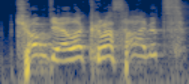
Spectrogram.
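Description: A man's voice: extremely high pitch, measured pace. An actor playing a fussy, effusive old landowner father who rambles tearfully in a comic radio play. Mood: impatient, coaxing. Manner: gushing, tearful, rambling with pet phrases. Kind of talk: stage comedy acting in a radio play.

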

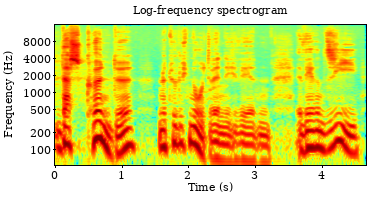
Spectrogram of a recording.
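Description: An actor playing a smug, courteous older gentleman crook in a radio play, with unctuous, hesitant euphemisms and relish in his words. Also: fairly low pitch, big pitch swings, slow pace, breathy edge, exaggerated voice. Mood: smooth, scheming.

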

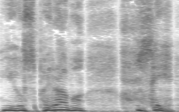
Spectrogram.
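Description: Reader playing elderly male friar in a literary audiobook: severe, anguished, admonishing, heavily raspy delivery. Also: medium pitch, very slow, exaggerated voice. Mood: bitter reproach. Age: old. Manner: solemn, admonishing, dramatic. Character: old friar, stern, righteous, anguished and merciful.

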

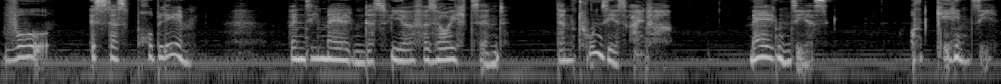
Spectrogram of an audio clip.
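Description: An actress plays an anxious farmer's wife in a radio drama. She speaks slowly in a hushed, breathy voice, guarded and weary yet urgently pleading. Faint noise sits behind her. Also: medium pitch, close to an everyday voice.

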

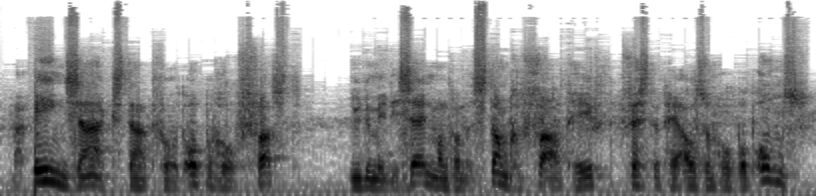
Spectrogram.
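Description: Guy playing practical adventurer in an 80s radio play, explains stuff plainly, mid-pitched voice. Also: expressive, moderate pace, fairly bright tone, slight background noise, lightly acted. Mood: earnest, explaining. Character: William, practical go-between and adventurer among the travellers. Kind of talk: 1980s school radio drama acting.

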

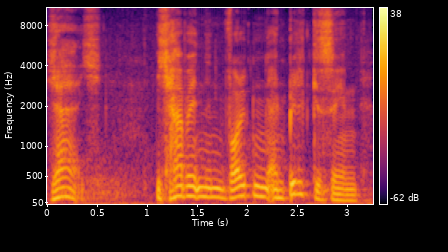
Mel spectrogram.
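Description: An actor playing an earnest, troubled young man in a radio drama, with a hesitant, husky and breathy delivery. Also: on the high side, expressive, normal speed. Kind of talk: German literary radio drama acting.

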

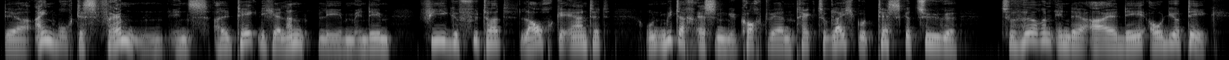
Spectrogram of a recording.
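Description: Male podcast presenter, slightly high voice. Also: lively intonation, measured pace, warm tone. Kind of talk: scripted narration.

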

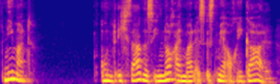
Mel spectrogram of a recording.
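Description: An actress playing a cool, calculating police investigator who talks tersely, with whispered inner asides. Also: female voice, mid-range voice, brisk, warm tone, breathy edge. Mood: cool, pressing. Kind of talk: radio play acting.

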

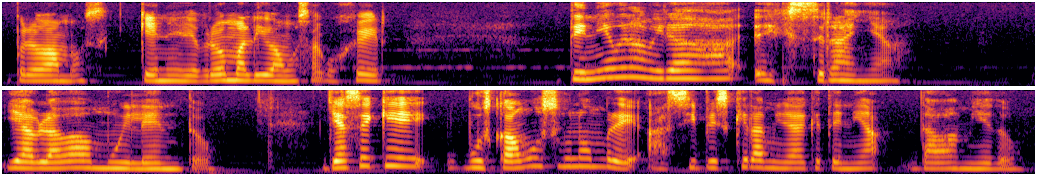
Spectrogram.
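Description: A woman's voice: mid-range voice, brisk, darkish tone. A young woman with an accent from Spain, telling her experience conversationally as a podcast guest. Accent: Spain Spanish. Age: young adult. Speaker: podcast guest, film producer. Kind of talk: conversational testimony.

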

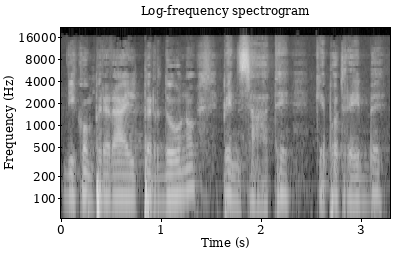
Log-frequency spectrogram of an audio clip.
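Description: A man's voice: fairly low pitch, steady tone, a little slow, a little mellow. A man giving a dramatic stage reading of a text. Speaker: stage reader. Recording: hum and background noise.

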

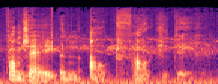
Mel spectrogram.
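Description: A man's voice: on the low side, big pitch swings, slow, vocal fry, noisy background. A man narrating a fairy tale as a scripted storyteller.

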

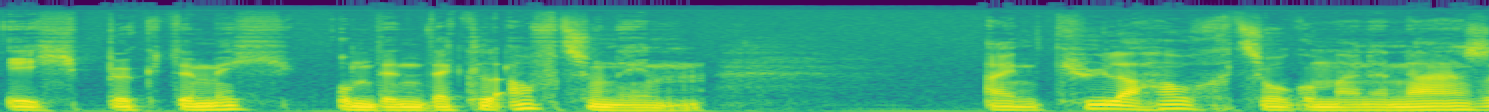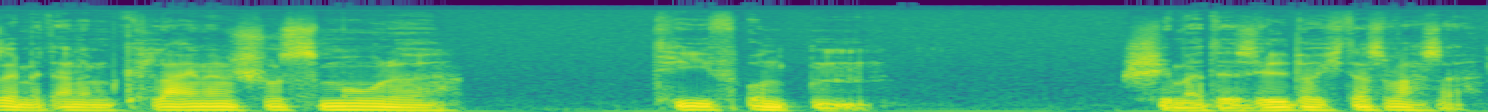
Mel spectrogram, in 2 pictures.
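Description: A man playing a nervous doctor who narrates his own night-time ordeal in a suspenseful, deliberate way for a radio crime drama. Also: rumbling low. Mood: uneasy, wry.

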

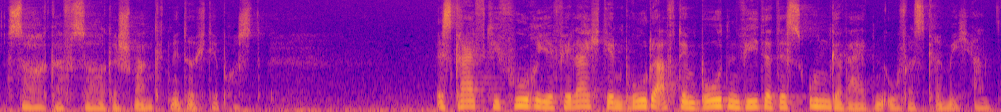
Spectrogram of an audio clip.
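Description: Noble anxious priestess in an old verse radio play, solemn, declaiming, a bit husky and mellow. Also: female voice, sits low, normal speed. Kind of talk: classical German radio verse drama acting.

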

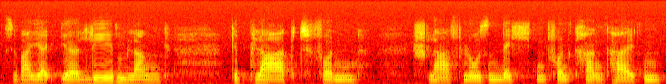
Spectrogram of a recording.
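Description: An actress playing an earnest, reverent tour guide, explaining in a halting way with small self-corrections. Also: female voice, low-pitched, little pitch movement, mellow, lo-fi sound. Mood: earnest, explanatory. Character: female museum guide, earnest and reverent about a poet's family. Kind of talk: guided-tour commentary in a radio drama.

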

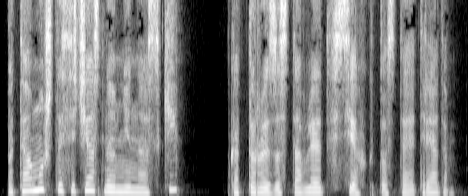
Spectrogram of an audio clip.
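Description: A woman voicing a playful, thoughtful, gentle mother in a children's storybook. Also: medium pitch, animated, normal speed, dry recording, studio quality, close to an everyday voice. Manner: musing, playful. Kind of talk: children's audio storybook character voice.

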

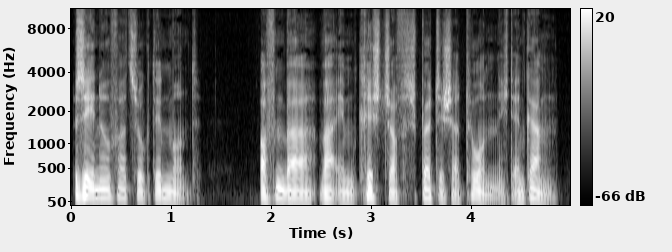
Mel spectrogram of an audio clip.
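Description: A man's voice: low voice, moderate pace, no room sound, clean studio sound. A man reading scripted prose as the narrator of an audiobook.

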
